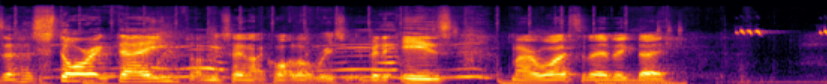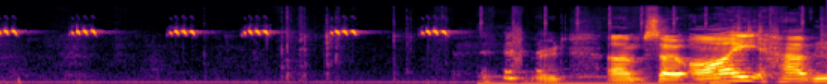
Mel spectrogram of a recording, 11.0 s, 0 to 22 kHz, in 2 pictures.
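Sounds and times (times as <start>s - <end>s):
cricket chirping: 4.9s - 8.6s.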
